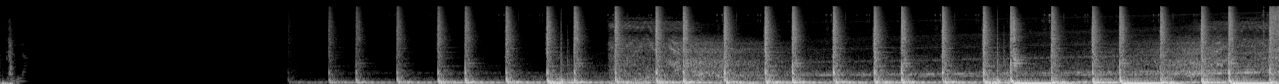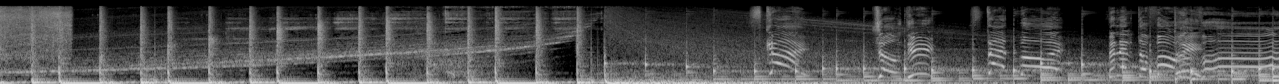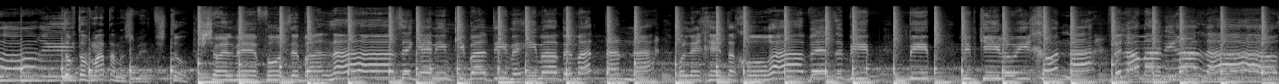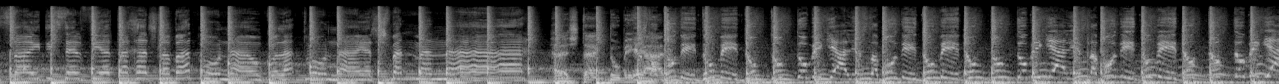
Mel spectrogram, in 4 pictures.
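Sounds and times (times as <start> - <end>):
pop song intro with thumping beat and heavy bass: 3.3 - 51.1
rising synth sweep: 6.1 - 26.2
speech: 27.2 - 51.1.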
